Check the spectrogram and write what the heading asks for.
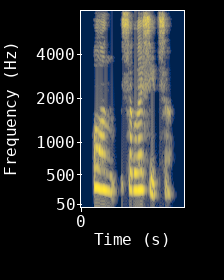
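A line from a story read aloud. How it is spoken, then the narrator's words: Sighing. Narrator (Russian): вздохнула она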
